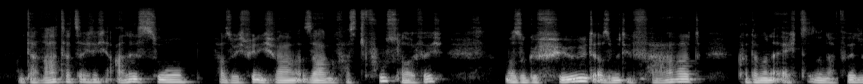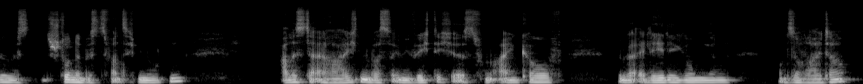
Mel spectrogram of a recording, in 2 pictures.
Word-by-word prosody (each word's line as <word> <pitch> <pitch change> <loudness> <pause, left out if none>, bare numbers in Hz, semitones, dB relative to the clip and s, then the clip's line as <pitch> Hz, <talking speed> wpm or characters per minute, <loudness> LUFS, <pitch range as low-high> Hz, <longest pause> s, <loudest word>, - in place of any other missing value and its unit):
Und, - - -9
da 90 0 -4
war 110 +3 +1
tatsächlich 110 -1 -4
alles 120 +4 0
so, 110 -2 +3 0.3
also, 95 -2 -3
ich 85 - -6
finde 110 +4 +3
ich 95 +2 -4
war 95 -1 +3
sagen 95 -3 +2
fast 95 +1 -10
fußläufig 95 - -1 0.6
immer 100 - +2
so 100 0 +1
gefühlt. 115 +8 +4
Also, 95 -3 +1
mit 95 0 +2
dem - - -6
Fahrrad 115 +6 0 0.3
konnte 100 - -2
man 95 0 +5
echt 100 +1 -4
so 100 - -1
‘ner 90 -2 -1
Viertel 105 -1 +1
bis 95 0 -4
Stunde 110 - +3
bis 95 0 -4
20 - - -7
Minuten, 100 +10 0 0.9
alles 105 +2 0
da - - -1
erreichen, 95 +4 +1
was 95 0 -3
irgendwie 95 -3 +1
wichtig 100 +3 -2
ist - - -3
vom - - -4
Einkauf 100 +1 -1 0.5
über 95 +1 +1
Erledigungen 95 0 +2 0.4
und - - -6
so 95 -3 -2
weiter. 85 +9 -1
100 Hz, 160 wpm, -22 LUFS, 95-110 Hz, 0.9 s, man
